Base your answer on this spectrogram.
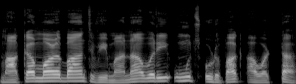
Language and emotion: Goan Konkani, neutral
